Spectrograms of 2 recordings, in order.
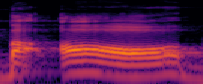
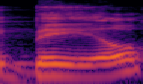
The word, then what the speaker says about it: Baal: get to it um many theologian they said you pronounce the name by all b-a-a-l by all but i say bail so i'm gonna bail out on by all and say bail can i tell you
